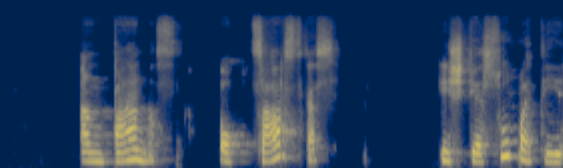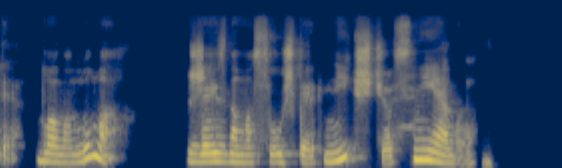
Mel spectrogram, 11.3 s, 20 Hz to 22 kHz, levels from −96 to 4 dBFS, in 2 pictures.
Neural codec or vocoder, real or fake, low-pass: codec, 44.1 kHz, 2.6 kbps, SNAC; fake; 14.4 kHz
